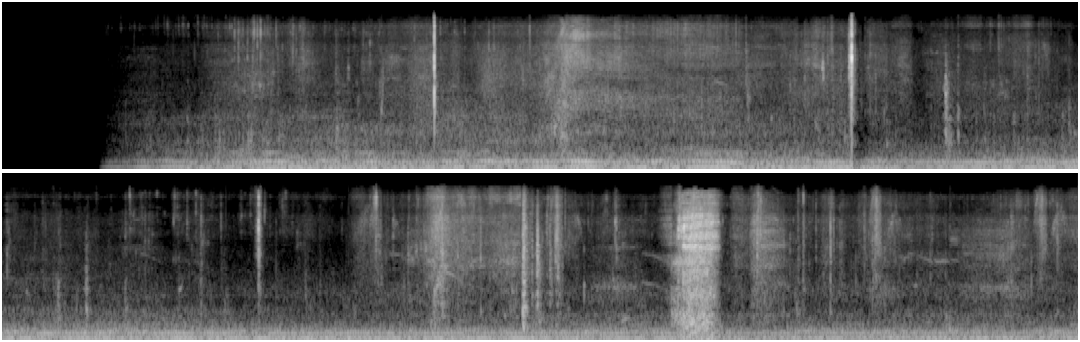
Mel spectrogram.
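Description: A boat motor running with a steady low hum, with wind rumbling on the microphone. A few sharp clicks and knocks, and one brief loud rush of noise near the end.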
